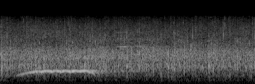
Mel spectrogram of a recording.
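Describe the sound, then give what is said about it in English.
A church audience breaks into steady applause for Jesus during a morning service, dense overlapping hand claps at an even loudness throughout, with a single rising whoop cutting through briefly at the start. “Give Jesus a hand clap for that.”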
